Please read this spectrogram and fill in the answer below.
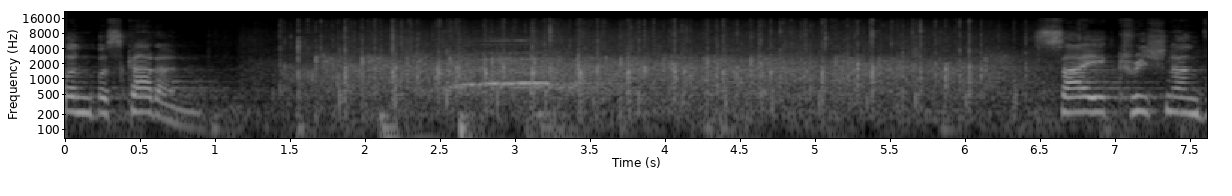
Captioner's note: applause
